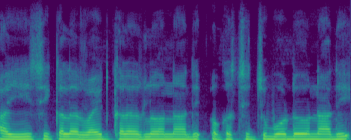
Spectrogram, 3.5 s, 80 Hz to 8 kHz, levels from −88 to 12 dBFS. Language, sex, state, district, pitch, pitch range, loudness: Telugu, male, Telangana, Mahabubabad, 145 Hz, 145-150 Hz, -13 LUFS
